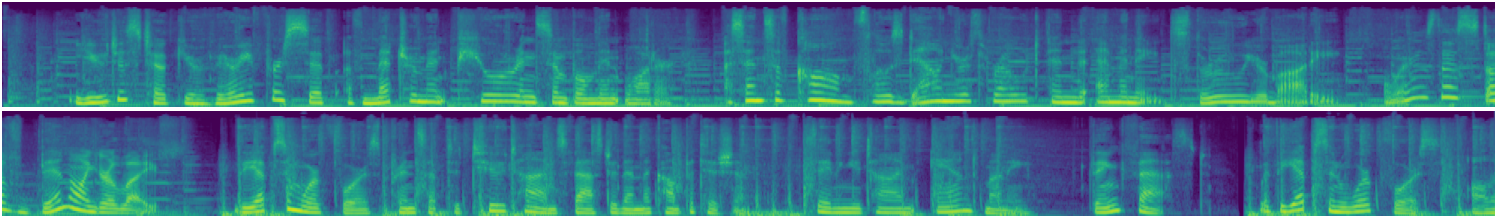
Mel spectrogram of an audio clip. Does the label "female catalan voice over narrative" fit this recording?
No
